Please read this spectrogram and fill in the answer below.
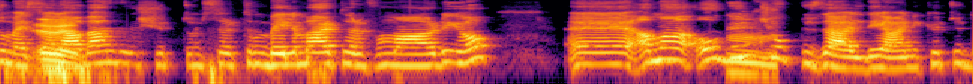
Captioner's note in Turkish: boğazını temizler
